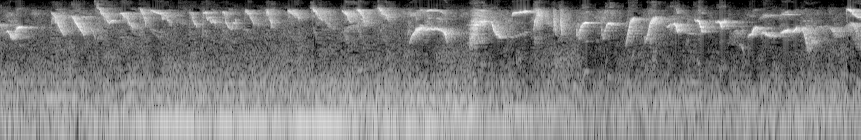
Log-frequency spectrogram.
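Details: Lively white-eye in ngalas song as a lure for mute white-eyes: a fast, chattering run of high, slurred notes, each note swooping, packed tightly in a continuous cascade over a low steady hum.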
